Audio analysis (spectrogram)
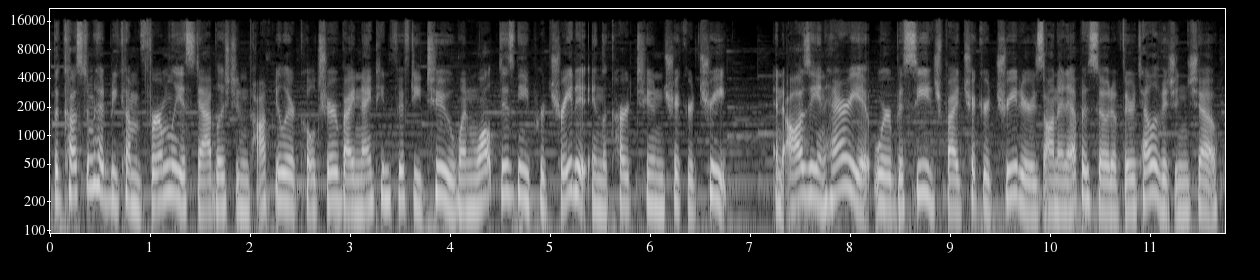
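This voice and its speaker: A woman's voice: medium pitch, a little fast, a little mellow, soft background music. A woman co-hosting a podcast, reading an encyclopedia article aloud and adding casual commentary. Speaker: podcast co-host.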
